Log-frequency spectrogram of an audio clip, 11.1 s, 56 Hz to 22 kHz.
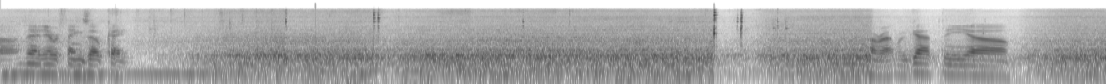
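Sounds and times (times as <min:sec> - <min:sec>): rushing shop equipment noise: 0:01.1 - 0:09.3.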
